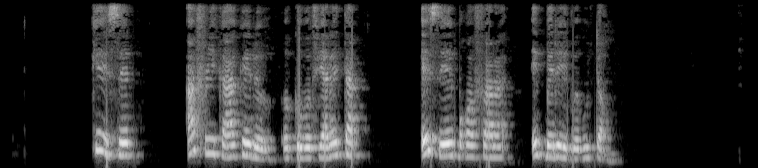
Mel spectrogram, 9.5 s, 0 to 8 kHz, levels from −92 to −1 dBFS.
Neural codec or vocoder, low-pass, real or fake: none; 7.2 kHz; real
